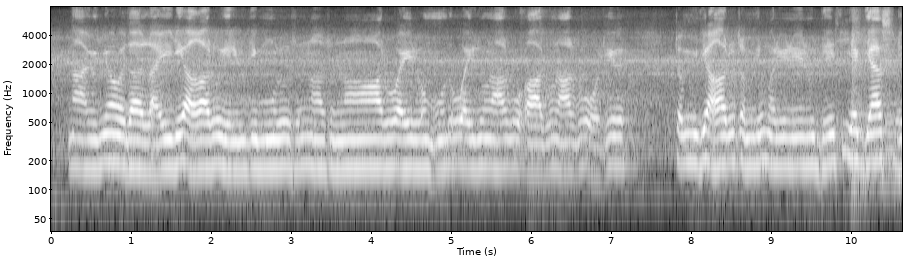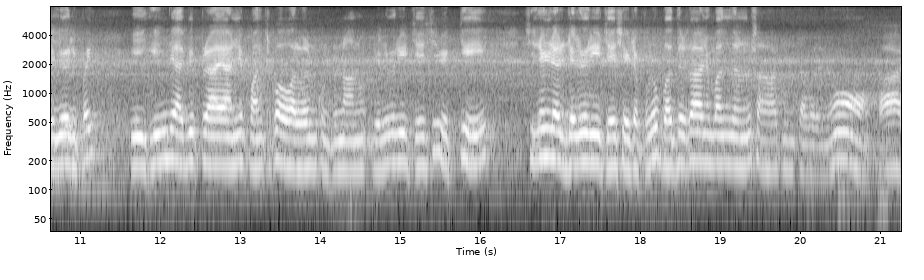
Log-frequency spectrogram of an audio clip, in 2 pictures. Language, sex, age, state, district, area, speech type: Telugu, female, 60+, Andhra Pradesh, Nellore, urban, read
